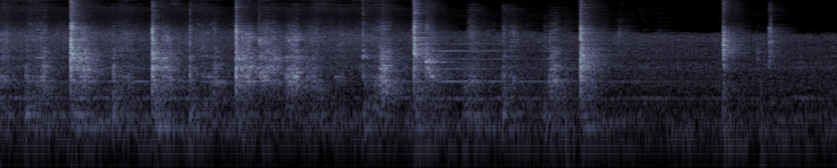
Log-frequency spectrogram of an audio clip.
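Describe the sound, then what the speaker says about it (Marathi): Chopped tomatoes and turmeric are stirred in a pan for rava upma, heard as a run of rhythmic scraping and clinking strokes, close and fairly crisp, with no talking. "आता आपण याच्यामध्ये थोडी हळद टाकून घेऊया मिक्स करून घेऊया"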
